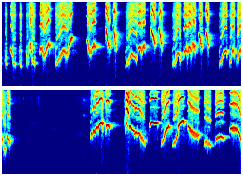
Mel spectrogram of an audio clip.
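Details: Lure song of a white-rumped shama, used to rouse a quiet shama: rapid bursts of looping, slurred whistles and sharp chirps, a silent pause midway, then higher sweeping whistled notes.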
